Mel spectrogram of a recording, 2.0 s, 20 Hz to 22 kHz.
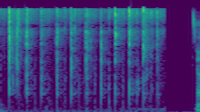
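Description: A container of 30-year-old black technical-pen ink being shaken. The rapid run of clicks is the hardened pigment sediment rattling inside, and it stops suddenly about one and a half seconds in. The rattle is the sign that the pigment has set into a solid brick on the side of the container, leaving the ink unusable.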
